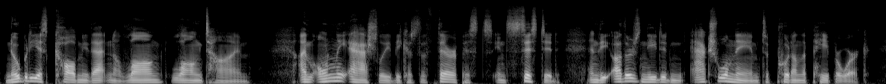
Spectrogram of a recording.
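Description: A man's voice: low-pitched, animated, brisk, dry recording, clean studio sound. A man reading an audiobook, voicing a cold, menacing young woman who used to kill people, with a hard, clipped voice.

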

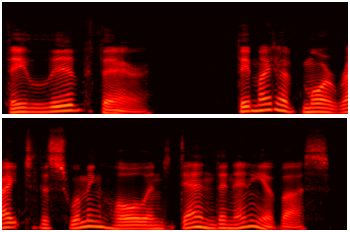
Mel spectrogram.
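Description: A man's voice: medium pitch, big pitch swings, moderate pace, dry recording, clean studio sound, voice pushed up, lightly acted. A man voicing a blunt, needling teenage girl who scolds and teases in an audiobook story. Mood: firm. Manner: scolding, teasing.

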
